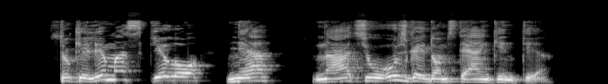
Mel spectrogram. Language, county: Lithuanian, Marijampolė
